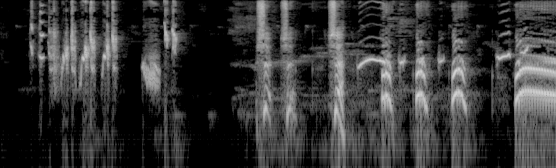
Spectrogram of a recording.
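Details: Actively singing white-rumped shama, a lure recording meant to set lazy shamas singing: quick bursts of sharp high chips, then a pause and a run of loud, harsh, descending harmonic notes ending in a long rasping phrase.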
